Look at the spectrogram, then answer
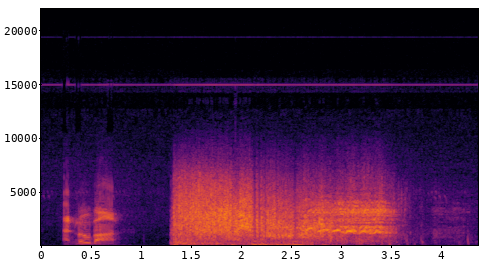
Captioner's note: gun fires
